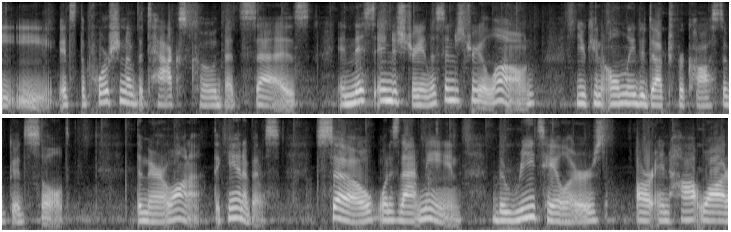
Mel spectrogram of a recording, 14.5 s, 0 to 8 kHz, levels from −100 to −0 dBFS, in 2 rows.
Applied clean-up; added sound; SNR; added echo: neural separator model SepFormer DNS4.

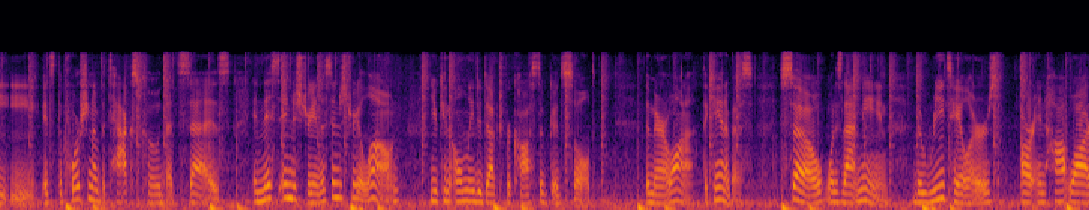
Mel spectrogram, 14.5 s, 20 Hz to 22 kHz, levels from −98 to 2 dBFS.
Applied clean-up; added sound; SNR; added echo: none; Drum kit; 6 dB; none.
